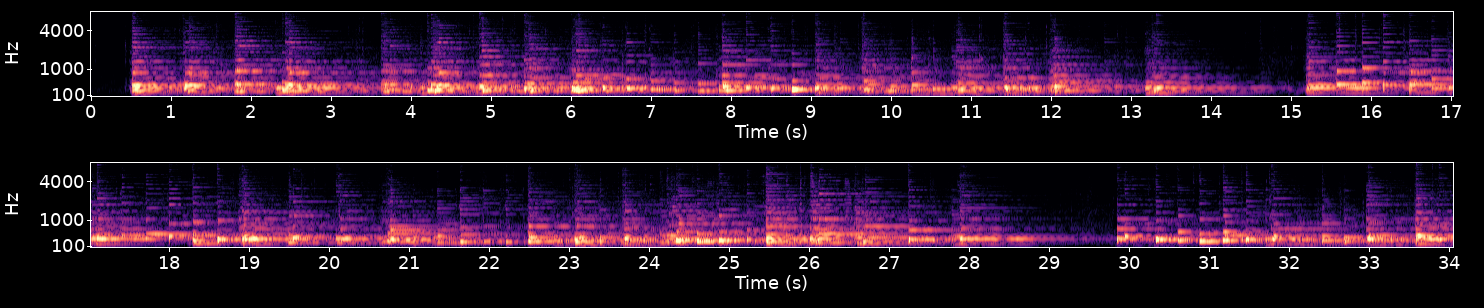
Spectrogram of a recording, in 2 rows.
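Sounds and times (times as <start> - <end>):
vihuela quartet playing a pavana: 0.4 - 34.0.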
